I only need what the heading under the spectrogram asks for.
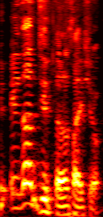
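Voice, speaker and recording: A man's voice: sits high, slightly rough. A man co-hosting a casual comedy talk podcast, reacting to his partner's story with blunt, teasing remarks. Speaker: podcast co-host.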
